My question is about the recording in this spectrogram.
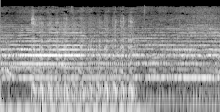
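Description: A horn held on one steady high note, with a fast low pulsing underneath that stops about three seconds in.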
